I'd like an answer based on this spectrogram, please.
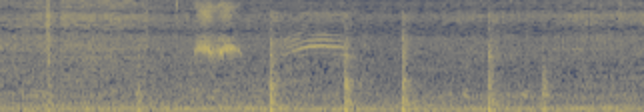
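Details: A single bending meow from a hungry stray cat asking for food, surrounded by a series of sharp taps and clicks over a low urban traffic drone.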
